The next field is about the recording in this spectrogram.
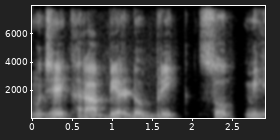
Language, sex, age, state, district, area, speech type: Hindi, male, 30-45, Madhya Pradesh, Betul, rural, read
